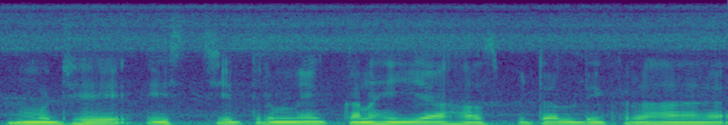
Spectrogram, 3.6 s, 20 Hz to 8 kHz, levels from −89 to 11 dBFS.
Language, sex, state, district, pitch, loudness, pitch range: Hindi, male, Madhya Pradesh, Katni, 115 Hz, -14 LUFS, 110-120 Hz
